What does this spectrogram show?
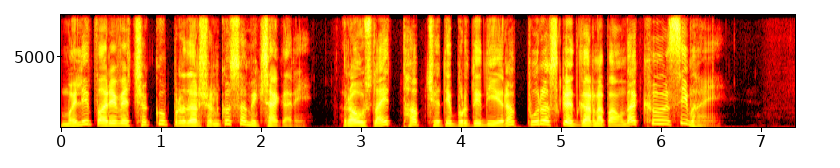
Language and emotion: Nepali, happy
